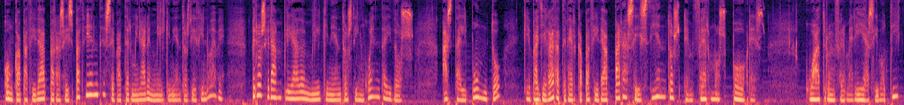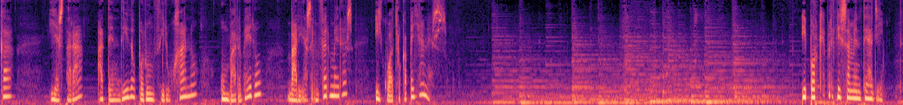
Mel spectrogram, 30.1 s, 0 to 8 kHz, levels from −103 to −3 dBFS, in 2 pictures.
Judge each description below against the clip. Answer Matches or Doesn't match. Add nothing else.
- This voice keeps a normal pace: Doesn't match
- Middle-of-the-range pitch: Matches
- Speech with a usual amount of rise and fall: Doesn't match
